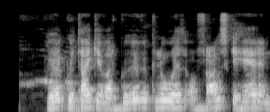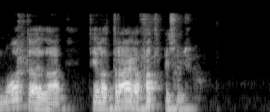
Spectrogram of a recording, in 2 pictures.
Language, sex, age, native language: Icelandic, male, 40-49, Icelandic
